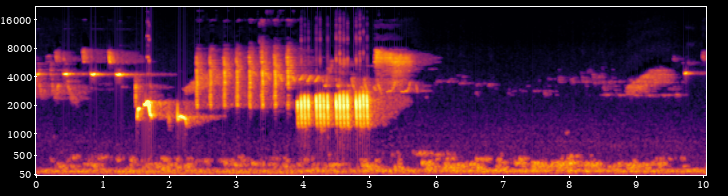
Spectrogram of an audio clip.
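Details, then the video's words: Thrush nightingale (Luscinia luscinia) song, known for mimicking other birds and having 15–20 song types: a varied phrase of high whistles, a rapid rattling series, then a low loud clattering burst and a buzzy note; faint background hum. "How Thrush Nightingales Mimic Other Birds"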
